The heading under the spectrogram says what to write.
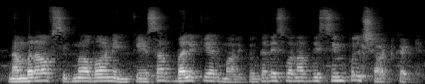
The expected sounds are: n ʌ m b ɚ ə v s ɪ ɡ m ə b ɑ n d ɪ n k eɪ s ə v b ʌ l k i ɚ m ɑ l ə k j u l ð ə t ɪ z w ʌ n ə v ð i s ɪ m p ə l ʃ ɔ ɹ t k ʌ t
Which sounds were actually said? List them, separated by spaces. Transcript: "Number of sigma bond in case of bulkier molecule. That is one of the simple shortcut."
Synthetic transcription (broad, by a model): n ʌ m b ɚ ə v s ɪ ɡ m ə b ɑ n ɪ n k eɪ s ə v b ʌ l k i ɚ m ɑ l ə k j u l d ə t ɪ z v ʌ n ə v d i s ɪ m p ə l ʃ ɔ ɹ t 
